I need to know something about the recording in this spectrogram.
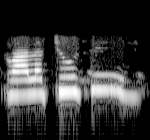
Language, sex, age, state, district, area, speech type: Telugu, female, 18-30, Andhra Pradesh, Guntur, urban, conversation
